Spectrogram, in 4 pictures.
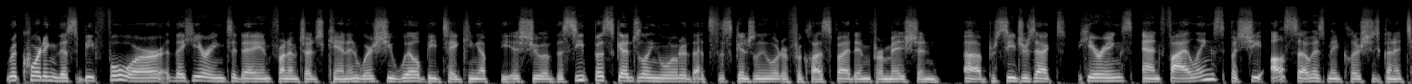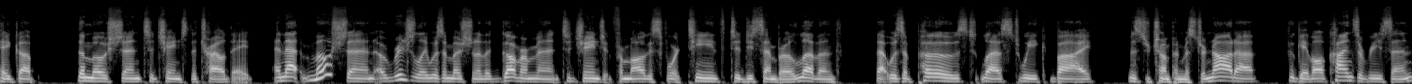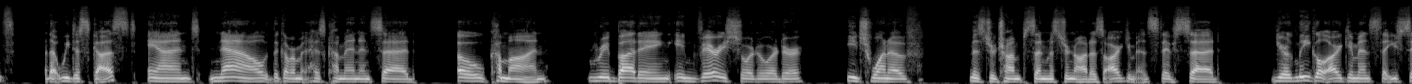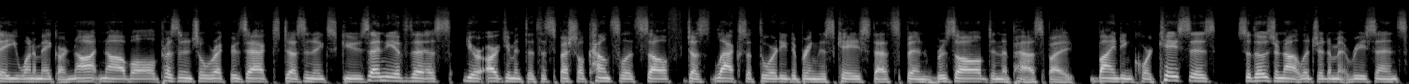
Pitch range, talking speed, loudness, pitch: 130-150 Hz, 185 wpm, -20 LUFS, 140 Hz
